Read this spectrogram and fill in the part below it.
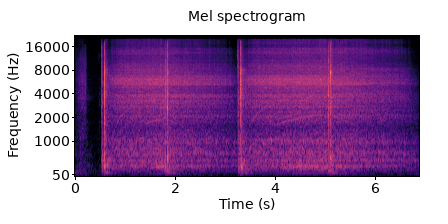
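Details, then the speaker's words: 39MT starter on a bench test, free spinning: two runs, each with a sharp clack as the drive kicks out, then an even high whir winding down cleanly; starter working fine. "seems to be working fine"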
